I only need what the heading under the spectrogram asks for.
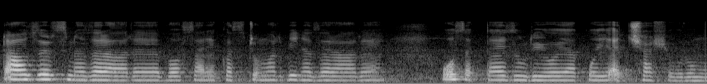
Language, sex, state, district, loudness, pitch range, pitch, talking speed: Hindi, female, Gujarat, Gandhinagar, -21 LUFS, 185-200 Hz, 195 Hz, 180 wpm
